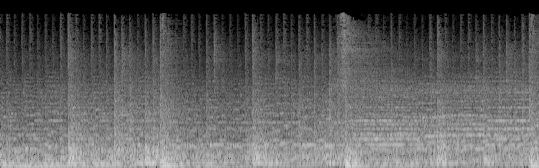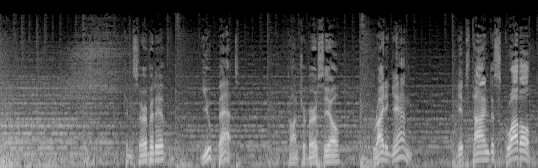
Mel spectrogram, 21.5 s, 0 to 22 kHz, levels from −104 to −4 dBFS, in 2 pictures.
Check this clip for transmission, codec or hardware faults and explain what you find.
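Nothing stood out on listening to this clip.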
